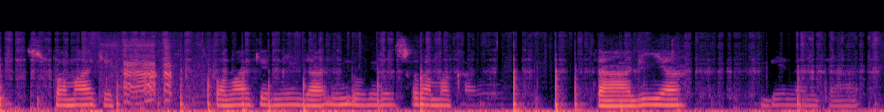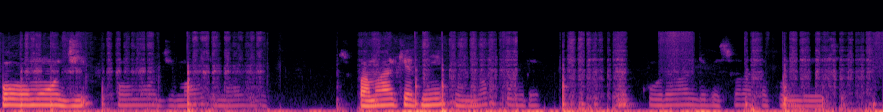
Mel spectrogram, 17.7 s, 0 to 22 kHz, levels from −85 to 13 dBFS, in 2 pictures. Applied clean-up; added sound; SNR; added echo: none; Writing + Chicken, rooster; 2 dB; none.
